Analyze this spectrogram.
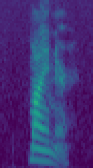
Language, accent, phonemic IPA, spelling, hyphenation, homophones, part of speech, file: English, General American, /ˈmaɪ.nəɹ/, minor, mi‧nor, miner, adjective / noun / verb, En-us-minor.ogg
- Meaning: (adjective) Lesser, smaller in importance, size, degree, seriousness, or significance compared to another option, particularly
